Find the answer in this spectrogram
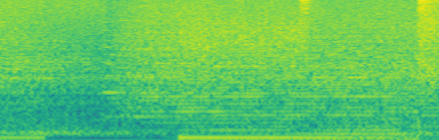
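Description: Shoegaze-style electronic rock track playing: a dense, noisy wash of sustained tones over a deep bass note that drops out briefly and comes back just before a second in.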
